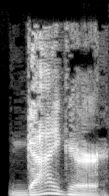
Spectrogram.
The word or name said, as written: geiger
